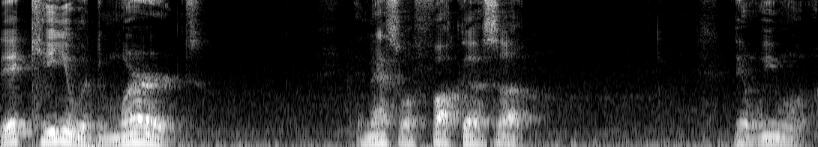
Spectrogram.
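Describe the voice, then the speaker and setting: With an American accent, a man speaks in an animated tone at a fairly slow pace and medium pitch, using ordinary pitch variation and long, frequent pauses, and audible room echo is present. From Kansas City area, Kansas side. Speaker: podcast co-host. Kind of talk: casual chat.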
